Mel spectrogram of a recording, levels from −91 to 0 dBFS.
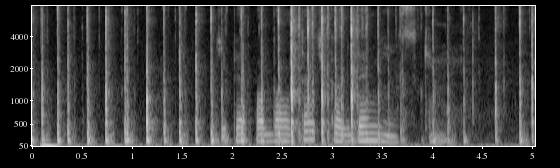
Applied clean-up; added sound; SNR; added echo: none; Computer keyboard; -4 dB; none.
